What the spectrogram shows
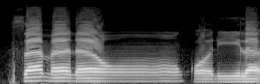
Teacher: Ya, fathatain bertemu dengan huruf qaf, maka di sini ada bacaan ikhfa yang lupa kami tuliskan. Cara membacanya yaitu samarkan suara nunnya kepada huruf qaf awalnya samanan, karena bertemu qaf samanan qalila, dan ditahan dengungannya sepanjang 2 harakat.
